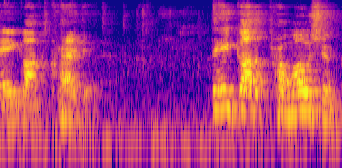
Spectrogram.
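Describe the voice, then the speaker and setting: A man with a strong Chinese accent speaks at a very slow pace. Noticeable background noise and audible room echo surround him. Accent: heavy Chinese. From China. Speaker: software developer. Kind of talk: speech.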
